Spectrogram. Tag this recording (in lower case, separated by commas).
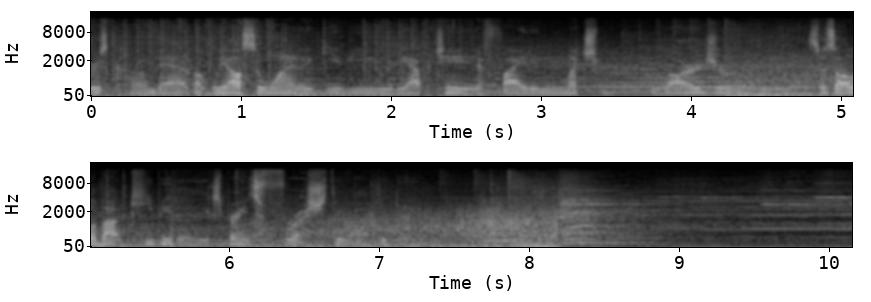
music, speech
